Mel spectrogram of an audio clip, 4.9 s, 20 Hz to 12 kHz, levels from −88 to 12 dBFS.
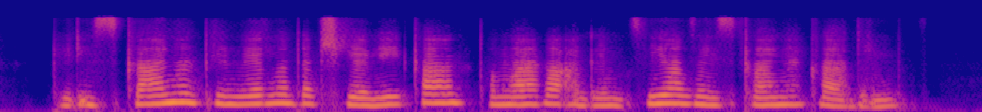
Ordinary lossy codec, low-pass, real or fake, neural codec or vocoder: none; 7.2 kHz; fake; codec, 16 kHz, 0.5 kbps, FreqCodec, smaller model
